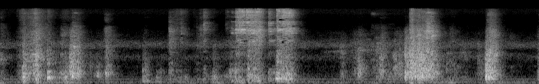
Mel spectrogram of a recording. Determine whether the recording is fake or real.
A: real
